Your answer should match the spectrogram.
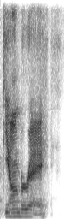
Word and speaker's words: Guillain-Barré: COVID vaccine causes the GBS, Guillain-Barré syndrome. – Yeah. Guillain-Barré.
